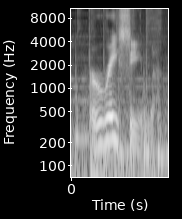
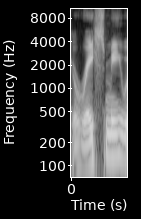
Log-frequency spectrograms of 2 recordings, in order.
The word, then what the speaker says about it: raceme: That is spelled R-A-S-E-M-E. It actually looks like race me, which is kind of cool. Hey, race me. But no, it's pronounced raceme.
